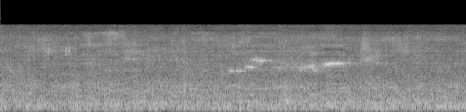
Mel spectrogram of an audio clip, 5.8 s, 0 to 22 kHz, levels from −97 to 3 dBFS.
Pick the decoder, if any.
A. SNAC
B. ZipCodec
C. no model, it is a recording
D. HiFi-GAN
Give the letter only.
A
